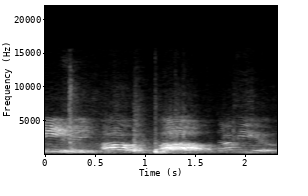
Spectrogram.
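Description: A group of children shouting together, several loud high-pitched calls in a row.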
